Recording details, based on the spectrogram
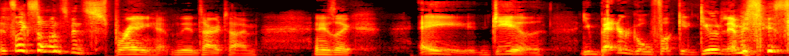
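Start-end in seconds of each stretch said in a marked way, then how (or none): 4.2-7.9 put-on Mexican accent. Imitating a game character telling Jill to kill Nemesis: Carlos with Mexican accent. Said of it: "that was my Mexican".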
